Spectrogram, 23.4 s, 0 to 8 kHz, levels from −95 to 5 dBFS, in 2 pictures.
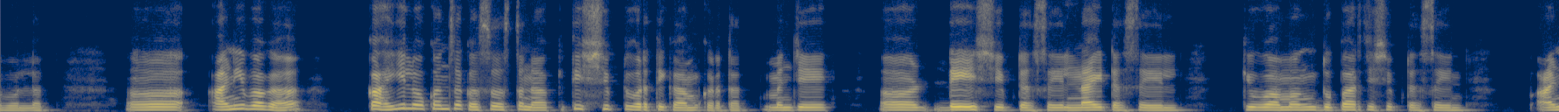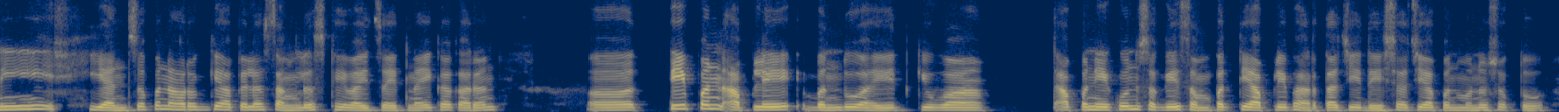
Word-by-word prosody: बोललात. 155 0 -5 0.7
अ, - - -2 0.6
आणि 220 +6 +4
बघा, 200 -8 +4 0.6
काही 240 +3 +5
लोकांचं 260 0 0
कसं 205 +1 0
असतं 200 +1 -3
ना, 175 -1 +1
की 175 +2 -21
ती 260 - -1
शिफ्टवरती 215 -5 -1
काम 165 -2 0
करतात. 160 -1 -6 0.2
म्हणजे 180 0 0 0.4
अ, - - -2 0.5
डे 200 +1 +9
शिफ्ट 180 -4 -4
असेल, 170 +2 -2
नाईट 180 0 +3
असेल 160 0 -2 0.5
किंवा 185 -1 +3
मग 190 +1 +1
दुपारची 190 +2 0
शिफ्ट 195 -4 -9
असेल 165 +1 -5 0.6
आणि 220 +6 +2 0.3
यांचं 175 0 +1
पण 240 -2 -1
आरोग्य 210 0 +1
आपल्याला 200 0 0
चांगलंच 180 -1 -1
ठेवायचं 165 -3 0
आहे, 160 - +1
नाही 170 +1 -2
का. 190 +1 -1
कारण, 175 +2 0 0.7
अ, 180 +1 0 0.3
ते 260 - +8
पण 265 -3 +4
आपले 200 0 +4 0.3
बंधू 185 +1 +2
आहेत 165 0 -1
किंवा 180 -1 0 0.8
आपण 200 +1 0
एकूण 220 +4 +2
सगळी 195 +1 +3
संपत्ती 190 +1 -1
आपली 175 +2 -1
भारताची, 175 +1 -1
देशाची 170 +3 -2
आपण 175 0 -2
म्हणू 170 0 -2
शकतो. 165 -3 -6
185 Hz, 140 wpm, -22 LUFS, 170-200 Hz, 0.8 s, डे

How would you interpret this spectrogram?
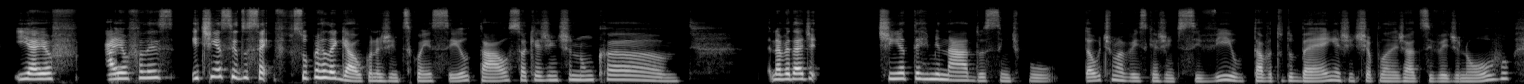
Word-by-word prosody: E 250 +2 +3
aí 245 +1 +9
eu 255 - +7
f - - -11 0.3
aí 240 +3 +8
eu 270 - +6
falei 300 +2 +2
as 325 +1 -6 0.2
e 285 - +3
tinha 350 +5 +3
sido 335 -3 +1
semp 290 -3 +3 0.2
super 315 +2 +3
legal 200 - +5
quando 170 +1 -5
a - - -1
gente 155 -1 -6
se - - -8
conheceu, 160 +1 -4
tal. 170 -1 0
Só 195 +1 -3
que 200 - -7
a - - -1
gente 200 +1 -5
nunca 210 +2 -3 1.6
na 235 - +6
verdade 250 +1 +6 0.7
tinha 265 0 +2
terminado. 225 -9 +1
Assim, 160 -1 -7
tipo, 150 -1 -12 0.3
da 165 - +1
última 200 +1 -4
vez 160 -2 -7
que 155 - -10
a - - -4
gente 145 -2 -9
se 145 - -7
viu, 175 +4 -5
estava 160 0 -3
tudo 170 +1 -9
bem, 160 +4 -2
a - - -3
gente 160 -3 -9
tinha 155 - -4
planejado 145 -1 -5
se 145 - -8
ver 145 0 -5
de 145 0 -9
novo, 185 - -5
185 Hz, 195 wpm, -21 LUFS, 155-250 Hz, 1.6 s, aí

